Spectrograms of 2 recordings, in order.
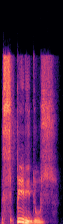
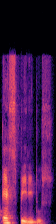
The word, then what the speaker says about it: spiritus: Hay que empezar propiamente con la letra S, como hacen los italianos, ¿sí? Para esto, pequeño paréntesis, los italianos están muy acostumbrados a palabras que inician con la letra S, entonces lo desarrollan con más facilidad. Es aquí spiritus, no espíritus, que es nuestra palabra en español, ¿sí?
